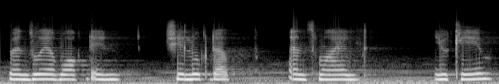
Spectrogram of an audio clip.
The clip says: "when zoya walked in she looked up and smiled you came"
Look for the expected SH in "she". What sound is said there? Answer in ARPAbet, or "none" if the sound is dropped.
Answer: SH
